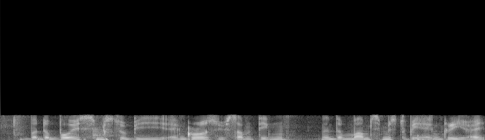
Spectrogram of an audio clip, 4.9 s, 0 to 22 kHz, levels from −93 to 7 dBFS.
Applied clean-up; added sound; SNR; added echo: none; none; none; none.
